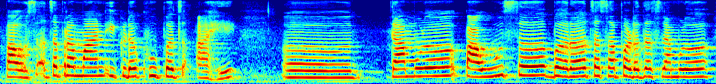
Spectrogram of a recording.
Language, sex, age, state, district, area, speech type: Marathi, female, 30-45, Maharashtra, Kolhapur, rural, spontaneous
